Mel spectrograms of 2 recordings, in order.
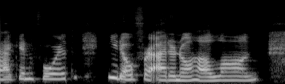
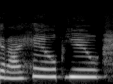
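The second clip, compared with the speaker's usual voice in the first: put-on, slow, high-pitched Southern drawl; 6 semitones higher, 4 dB louder than usual. Retelling how a woman greeted them as they came in: imitating a Southern accent. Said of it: "she's doing the Southern accent".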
